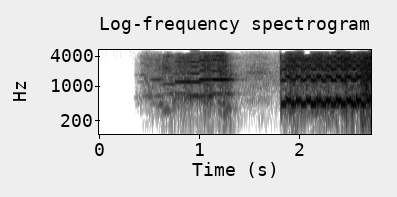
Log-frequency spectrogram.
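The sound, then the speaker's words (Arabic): A telephone rings on an outgoing call to the phone of Sheikh Khalid al-Wusabi, who does not answer: a steady tonal ring fades in, pauses briefly, then resumes louder and sustained, with no talking. “كيف ان يدق على التليفون؟”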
